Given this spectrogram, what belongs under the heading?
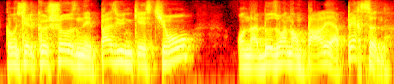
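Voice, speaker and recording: A man's voice: medium pitch, moderate pace. Blunt French dating coach, man. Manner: blunt, emphatic, mocking asides. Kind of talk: casual coaching call.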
